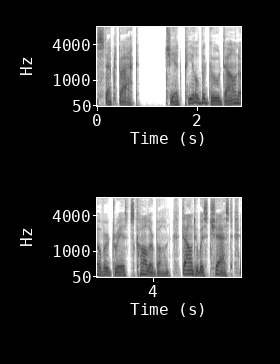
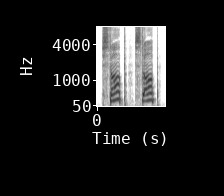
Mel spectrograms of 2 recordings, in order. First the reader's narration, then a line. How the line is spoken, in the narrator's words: cried, leaping forward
